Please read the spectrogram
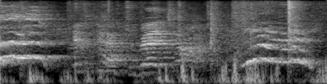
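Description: Two high-pitched wordless vocal calls that rise and fall, one at the start and one near the end, over low thumps and rustling.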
